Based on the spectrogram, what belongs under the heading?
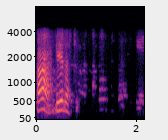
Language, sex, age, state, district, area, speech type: Sanskrit, male, 30-45, Karnataka, Vijayapura, urban, conversation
